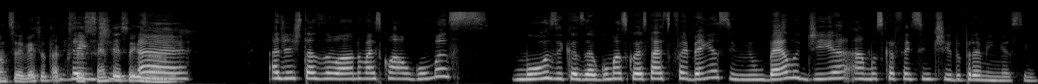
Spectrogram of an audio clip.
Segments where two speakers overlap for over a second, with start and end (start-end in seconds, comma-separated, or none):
0.5-1.9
